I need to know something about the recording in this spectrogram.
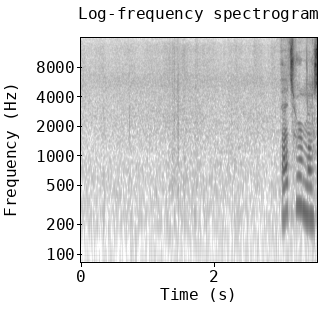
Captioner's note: flag whips in wind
